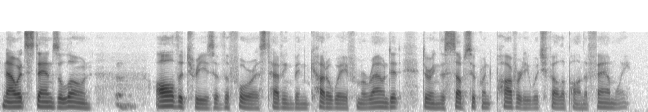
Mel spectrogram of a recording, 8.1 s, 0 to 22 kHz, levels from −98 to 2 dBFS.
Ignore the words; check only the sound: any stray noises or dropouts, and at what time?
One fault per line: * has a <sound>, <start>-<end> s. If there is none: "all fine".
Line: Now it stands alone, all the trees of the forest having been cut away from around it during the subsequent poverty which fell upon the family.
* has a laugh, 1.4-1.8 s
